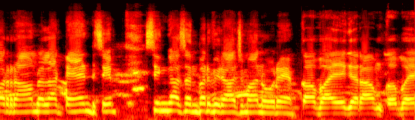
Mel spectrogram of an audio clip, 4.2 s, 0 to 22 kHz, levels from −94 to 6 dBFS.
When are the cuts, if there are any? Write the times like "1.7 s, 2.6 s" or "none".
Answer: 2.9 s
